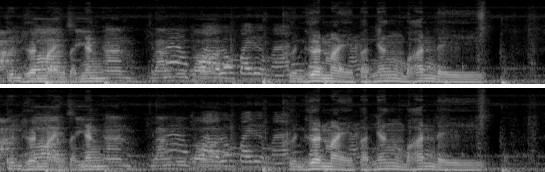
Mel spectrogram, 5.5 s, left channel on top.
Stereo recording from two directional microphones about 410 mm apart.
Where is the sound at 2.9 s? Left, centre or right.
Centre.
